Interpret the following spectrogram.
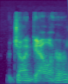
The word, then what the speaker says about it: Gallagher: in the band going forward but we got John Gallagher John gallager let's say it correctly on Bas and vocals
